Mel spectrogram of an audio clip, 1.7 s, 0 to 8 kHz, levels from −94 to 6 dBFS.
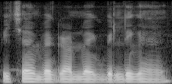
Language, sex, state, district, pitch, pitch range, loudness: Hindi, male, Arunachal Pradesh, Papum Pare, 90 Hz, 90-95 Hz, -16 LUFS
